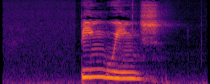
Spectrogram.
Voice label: "Pinguins", Portuguese

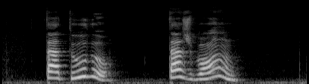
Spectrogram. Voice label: Tá Tudo Tas Bom, Portuguese

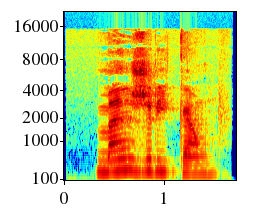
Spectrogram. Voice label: "Manjericão", Portuguese

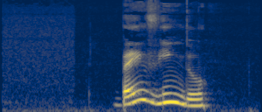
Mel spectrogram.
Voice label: "Bem Vindo", Portuguese

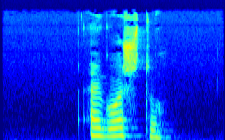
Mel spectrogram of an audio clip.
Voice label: "Ago", Portuguese

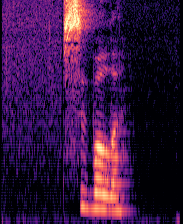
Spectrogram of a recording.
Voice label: "Cebola", Portuguese

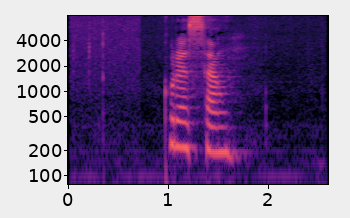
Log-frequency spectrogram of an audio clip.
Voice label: "Coração", Portuguese

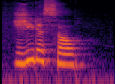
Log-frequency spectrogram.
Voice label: "Girassol", Portuguese

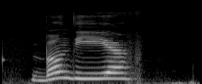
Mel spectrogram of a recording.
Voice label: "Bom Dia", Portuguese

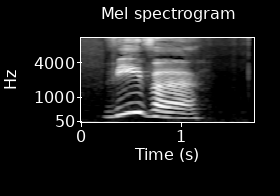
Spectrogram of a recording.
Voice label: "Viva", Portuguese

